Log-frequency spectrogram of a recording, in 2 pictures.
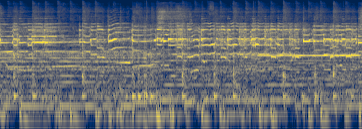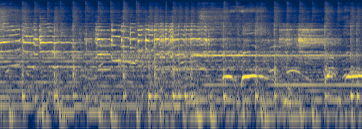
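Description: Live blues-rock band playing: electric guitar lines with bent notes over Hammond organ and a steady drum beat.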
